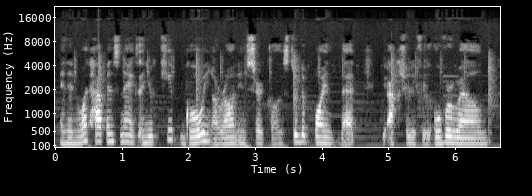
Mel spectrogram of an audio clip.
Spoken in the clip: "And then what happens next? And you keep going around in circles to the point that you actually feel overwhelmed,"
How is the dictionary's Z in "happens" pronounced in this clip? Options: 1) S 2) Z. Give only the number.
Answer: 1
